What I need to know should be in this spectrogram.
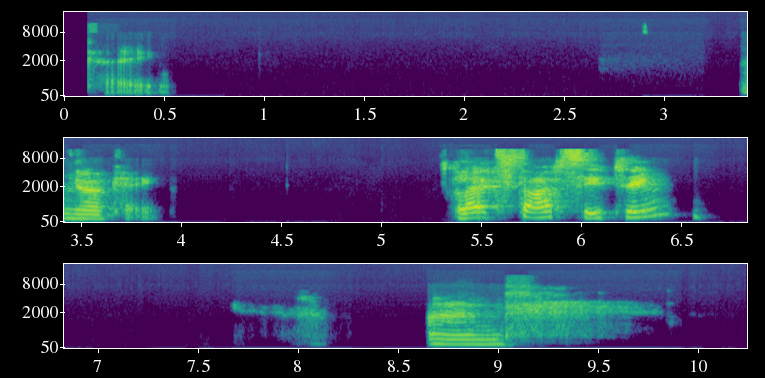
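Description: A woman speaks calmly in short phrases through an online call.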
